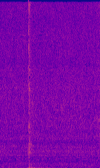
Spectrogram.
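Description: Steady rushing of creek water pouring over and through a bank of dumped rock at a washed-out crossing, with a single sharp knock about half a second in.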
